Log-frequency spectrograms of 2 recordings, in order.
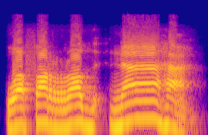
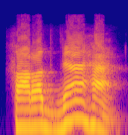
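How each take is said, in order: First: The r sound is doubled and held longer. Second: The r sound is short and single. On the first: We made it obligatory on you and those after you. "Ada sabdu pada ada tasydid, ada syaddah pada huruf ra" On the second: We made its rulings obligatory. "yang tadi faradnaha"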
